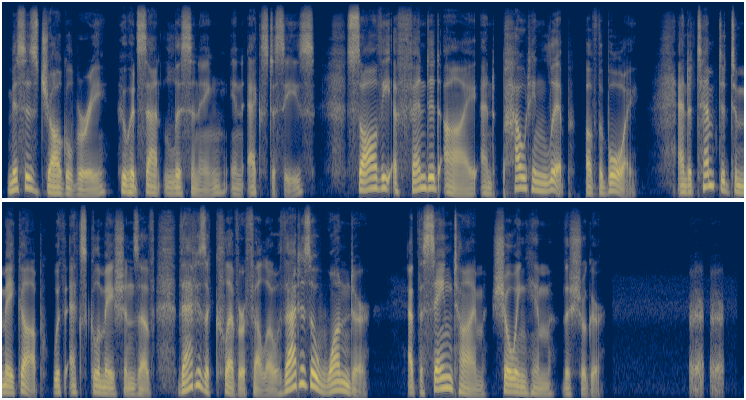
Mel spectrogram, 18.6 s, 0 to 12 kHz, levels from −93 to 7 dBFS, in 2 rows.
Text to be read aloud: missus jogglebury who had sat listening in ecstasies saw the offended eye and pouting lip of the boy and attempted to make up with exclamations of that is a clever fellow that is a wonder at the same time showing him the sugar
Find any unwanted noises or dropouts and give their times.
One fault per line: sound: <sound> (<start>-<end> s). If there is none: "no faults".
sound: laugh (17.9-18.3 s)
